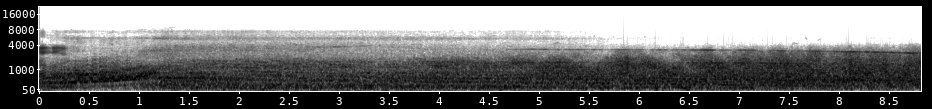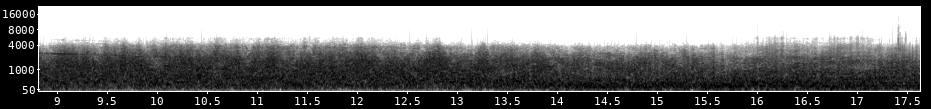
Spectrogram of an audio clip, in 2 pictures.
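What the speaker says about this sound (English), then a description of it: "So here comes our F-35 now from its circuit that's just gone round now" An F-35 fighter jet coming round on its circuit at RAF Lakenheath, a loud, steady jet engine roar that stays close and sustained throughout, with some wind buffeting on the microphone.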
